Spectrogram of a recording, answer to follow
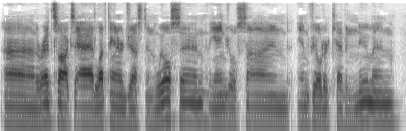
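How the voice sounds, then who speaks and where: A man's voice: fairly low pitch, highs cut off. A young man with a slight cold hosting his own channel, giving an offhand, conversational sports recap as he reads down a list. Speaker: host. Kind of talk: casual sports recap commentary.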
